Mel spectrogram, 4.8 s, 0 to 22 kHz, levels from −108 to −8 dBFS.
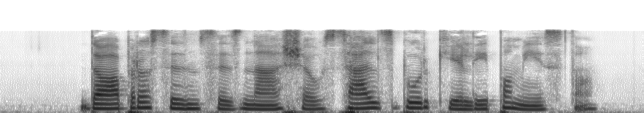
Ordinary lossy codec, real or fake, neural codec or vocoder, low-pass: none; fake; codec, 16 kHz, 2 kbps, X-Codec, WavLM features, trained on Multilingual LibriSpeech; 7.2 kHz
